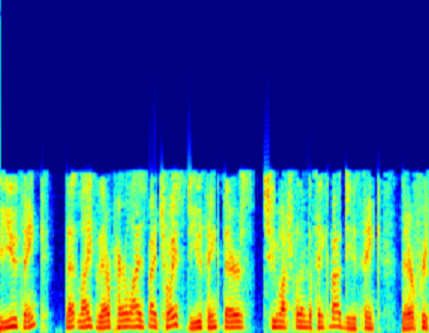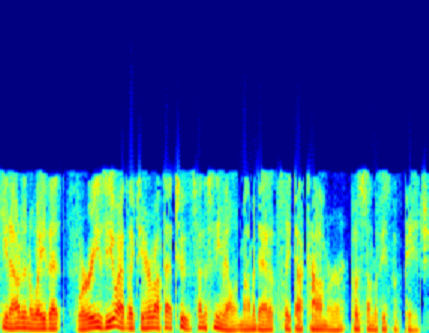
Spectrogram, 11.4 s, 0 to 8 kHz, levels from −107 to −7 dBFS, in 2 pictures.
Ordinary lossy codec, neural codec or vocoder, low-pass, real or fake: AAC, 16 kbps; none; 7.2 kHz; real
